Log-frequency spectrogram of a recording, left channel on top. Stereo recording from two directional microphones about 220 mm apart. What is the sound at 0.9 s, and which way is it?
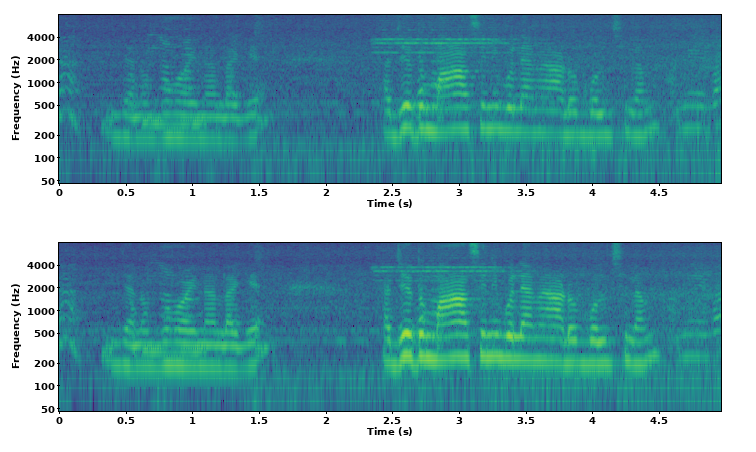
Speech, 25° right (ahead or behind).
